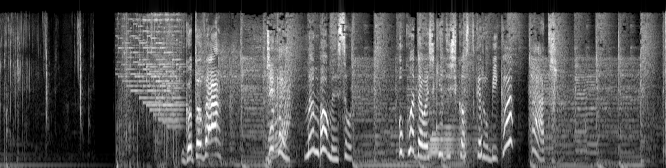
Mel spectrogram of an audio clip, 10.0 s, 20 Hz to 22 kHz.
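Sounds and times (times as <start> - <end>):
background music: 5.8 - 7.7.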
